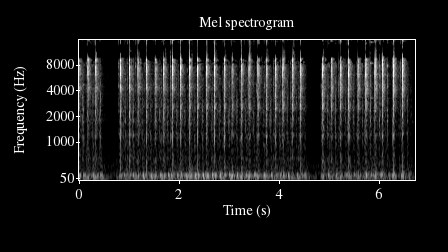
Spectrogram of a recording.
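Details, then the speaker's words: 1955 Underwood Universal portable typewriter, margins set at paper edges, single line spacing; crisp rapid key strikes in bursts with short pauses, margin bell, working normally. "Once you hear the bell, you're at the end of the margin. You hit the line space, gets you back to the beginning, and skips 1, 2, or 3 spaces."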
